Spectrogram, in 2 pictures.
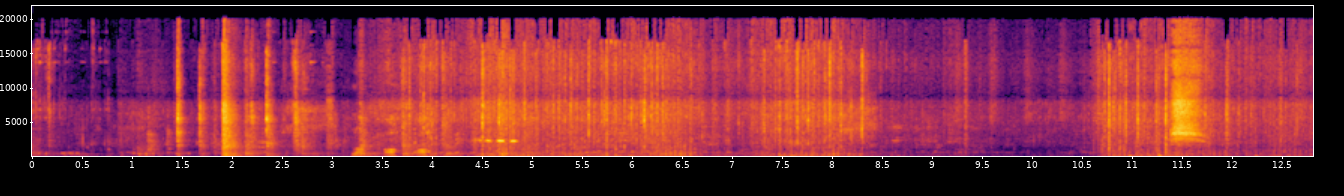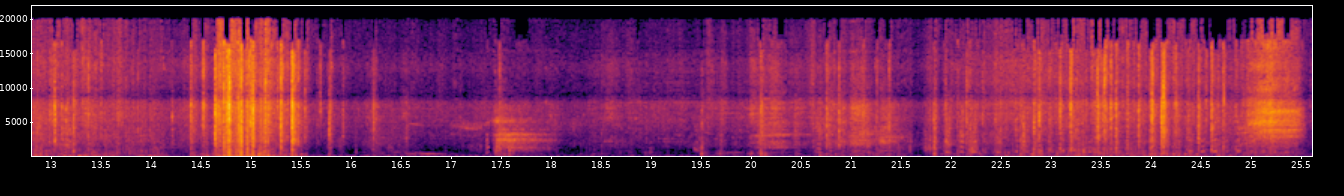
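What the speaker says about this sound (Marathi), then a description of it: "आता कबूतर सोडतोय" Pigeons being released in the late morning, their coos and wing flaps mixed with bursts of movement and a brief spoken word, fairly close and uneven over about twenty-five seconds.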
